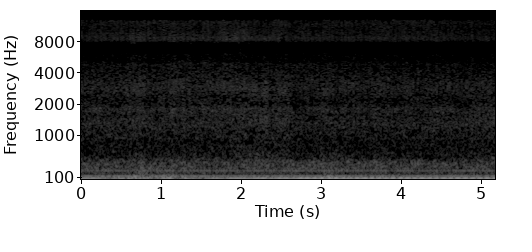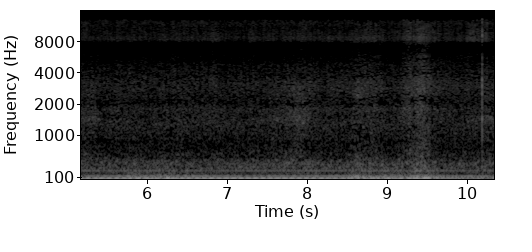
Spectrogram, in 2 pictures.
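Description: Bengal kitten purring close to the microphone while her belly is rubbed: a steady, deep rumble with a fast flutter that stops about nine and a half seconds in.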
